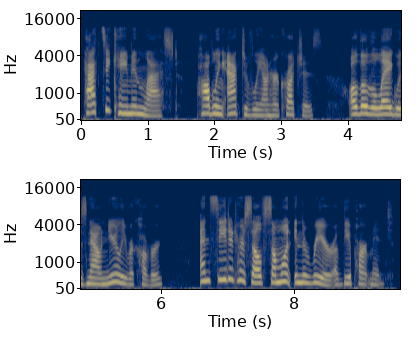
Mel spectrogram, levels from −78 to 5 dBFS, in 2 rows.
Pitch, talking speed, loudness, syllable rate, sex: 240 Hz, 165 wpm, -22 LUFS, 5.3 syllables/s, female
